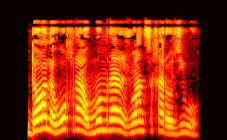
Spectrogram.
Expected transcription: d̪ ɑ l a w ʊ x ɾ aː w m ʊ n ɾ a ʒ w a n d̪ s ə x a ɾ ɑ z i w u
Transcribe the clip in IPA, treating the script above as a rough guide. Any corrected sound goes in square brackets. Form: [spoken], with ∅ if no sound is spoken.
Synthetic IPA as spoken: d̪ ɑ l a w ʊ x ɾ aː w m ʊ [m] ɾ a ʒ w a n d̪ s ə x a ɾ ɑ z i w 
